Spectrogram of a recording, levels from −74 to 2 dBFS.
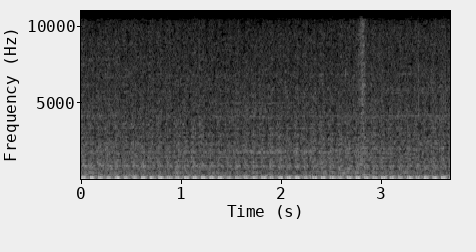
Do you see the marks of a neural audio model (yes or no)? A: no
